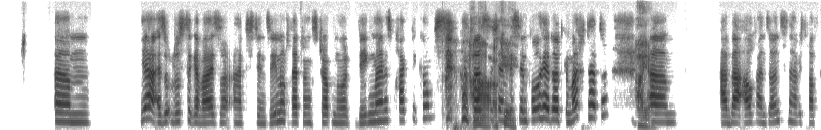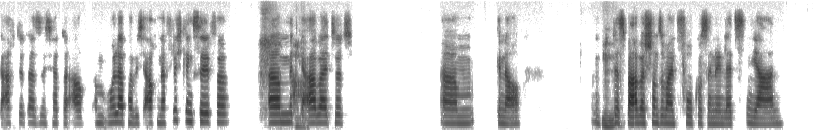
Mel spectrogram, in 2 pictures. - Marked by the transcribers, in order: chuckle
- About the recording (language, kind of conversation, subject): German, podcast, Was bedeutet sinnvolles Arbeiten für dich?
